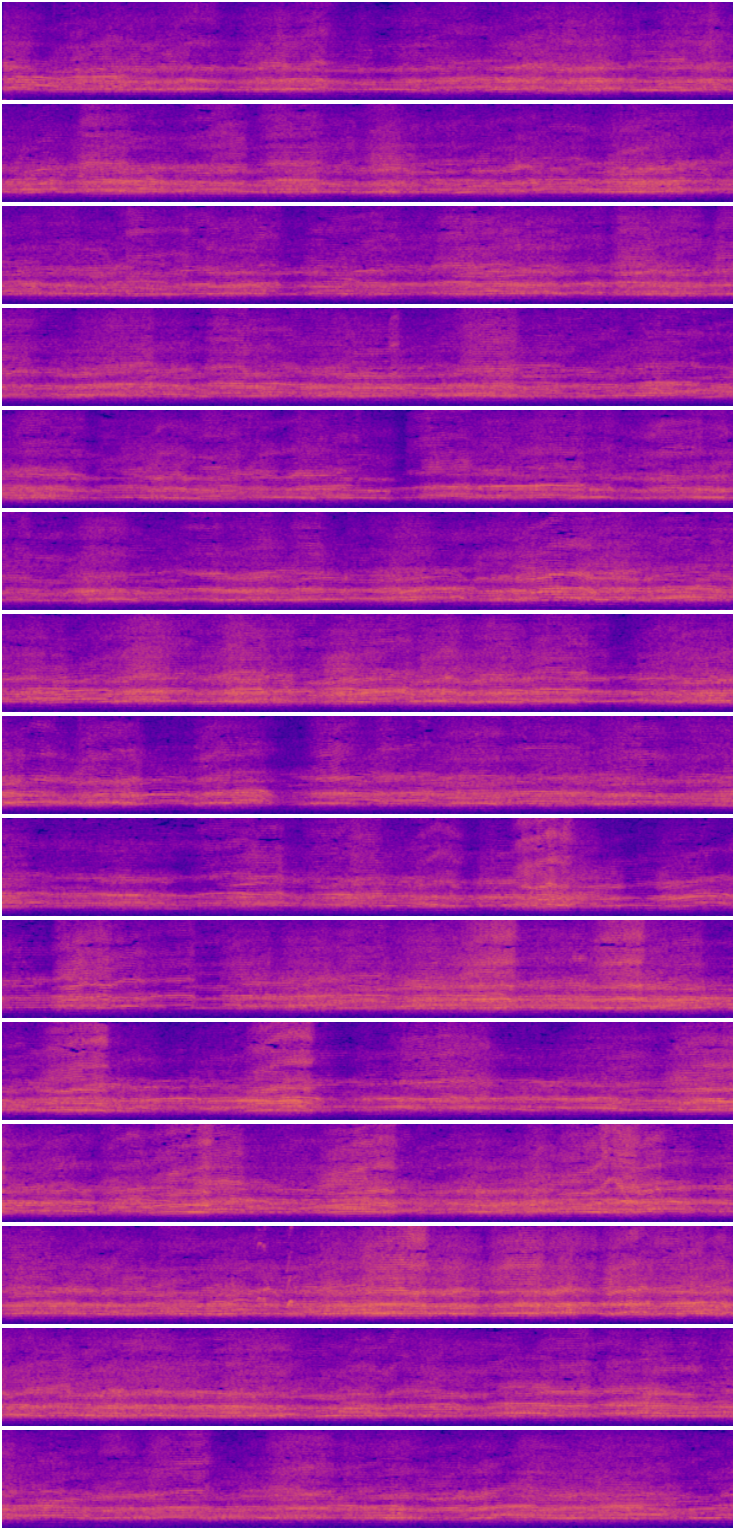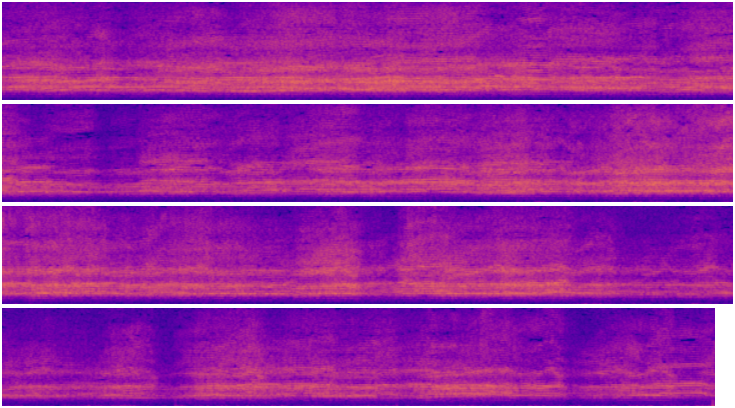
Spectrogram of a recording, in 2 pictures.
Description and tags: Murder Of Crows at Yellagonga
A loud and gregarious murder of crows! Recorded at Yellagonga Regional Park, Western Australia.
australia, birds, crows, field-recording, nature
